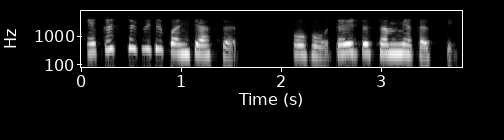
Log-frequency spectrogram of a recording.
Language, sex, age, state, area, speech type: Sanskrit, female, 18-30, Assam, rural, conversation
